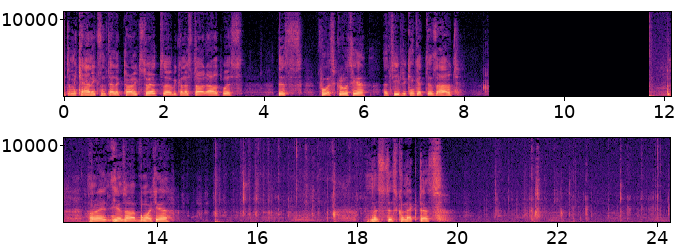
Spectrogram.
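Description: Small plastic and metal parts click and rattle as they are handled.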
